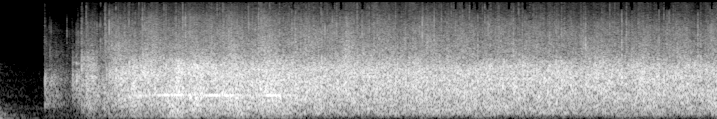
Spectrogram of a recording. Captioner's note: audience applauding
